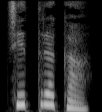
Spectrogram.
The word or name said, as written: ಛತ್ರಕ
